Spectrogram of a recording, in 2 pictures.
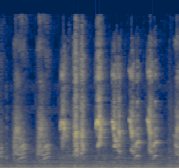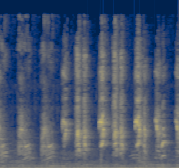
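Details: Captive long-tailed shrike singing a rapid, continuous run of harsh, scratchy, high chattering notes, about two bursts per second, with no other clear sounds.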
